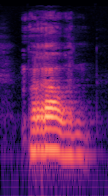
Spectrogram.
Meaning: to (cause to) regret, to rue, to repent
- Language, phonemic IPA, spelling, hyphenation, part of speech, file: Dutch, /bəˈrɑu̯ə(n)/, berouwen, be‧rou‧wen, verb, Nl-berouwen.ogg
